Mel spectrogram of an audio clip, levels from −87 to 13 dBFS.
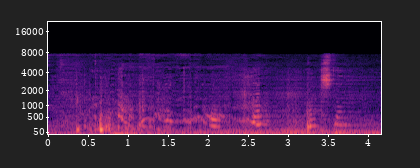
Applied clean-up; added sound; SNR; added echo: neural mask model DeepFilterNet 3.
